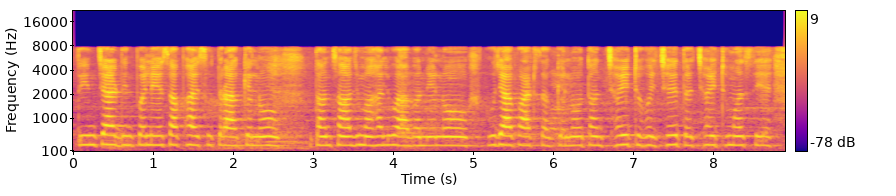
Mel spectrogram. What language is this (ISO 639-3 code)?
mai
